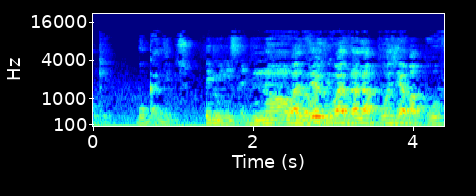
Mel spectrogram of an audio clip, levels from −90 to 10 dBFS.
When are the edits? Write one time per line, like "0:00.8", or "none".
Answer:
0:01.3

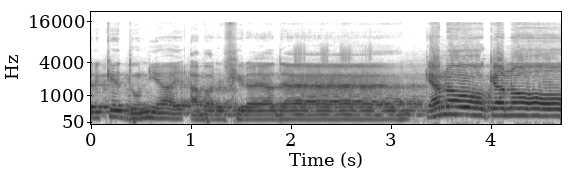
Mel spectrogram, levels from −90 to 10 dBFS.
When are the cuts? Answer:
0:03.3

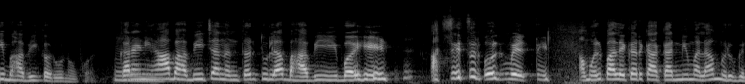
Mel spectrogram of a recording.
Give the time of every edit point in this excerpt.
0:05.7

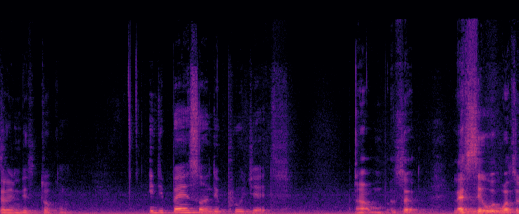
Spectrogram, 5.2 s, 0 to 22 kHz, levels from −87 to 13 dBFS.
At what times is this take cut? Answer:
none

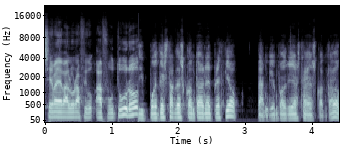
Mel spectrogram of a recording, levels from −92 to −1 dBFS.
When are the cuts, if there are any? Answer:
0:01.4

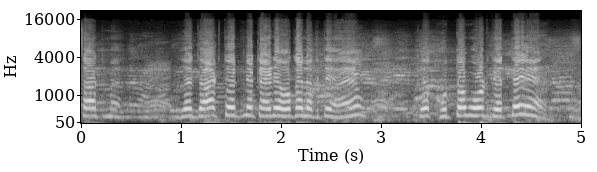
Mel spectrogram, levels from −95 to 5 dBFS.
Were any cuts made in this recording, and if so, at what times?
none

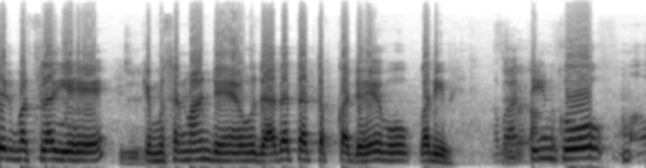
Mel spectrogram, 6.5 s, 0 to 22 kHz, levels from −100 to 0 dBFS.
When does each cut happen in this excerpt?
0:05.1

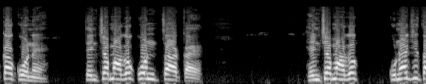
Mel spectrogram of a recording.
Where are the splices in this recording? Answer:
none

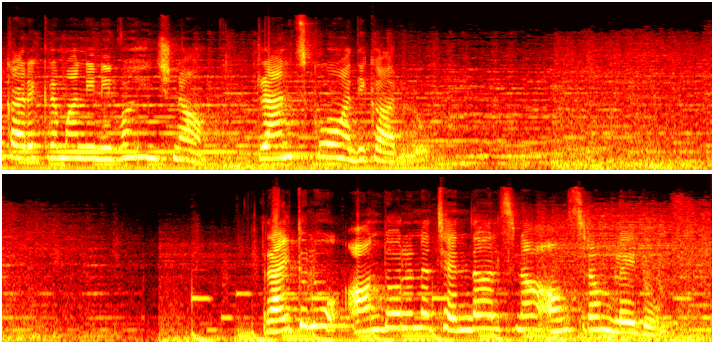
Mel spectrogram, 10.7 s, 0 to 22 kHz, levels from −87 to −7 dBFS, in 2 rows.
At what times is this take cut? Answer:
none

